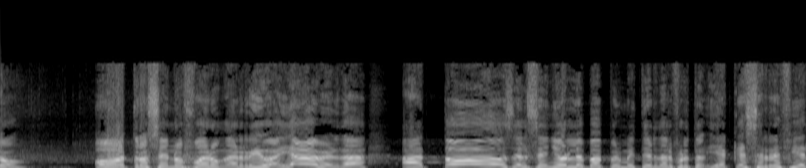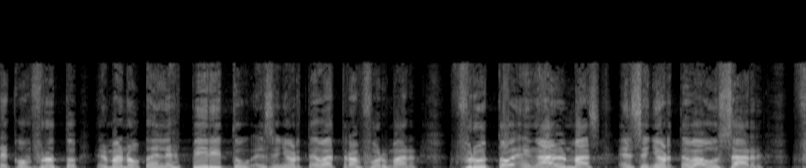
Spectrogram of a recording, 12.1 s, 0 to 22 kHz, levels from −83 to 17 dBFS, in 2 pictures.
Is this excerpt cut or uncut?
cut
